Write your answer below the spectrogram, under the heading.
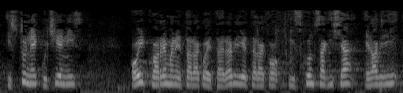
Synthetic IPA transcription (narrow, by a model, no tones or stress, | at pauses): ist̪une̞k̚ɡut͡ʃie̞nis | o̞jko̞are̞mane̞t̪aɾako̞e̞t̪ae̞ɾaβiʎe̞t̪aɾako̞iskunt͡saɣiʃae̞ɾaβii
